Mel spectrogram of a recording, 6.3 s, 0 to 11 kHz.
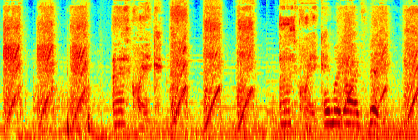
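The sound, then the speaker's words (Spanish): A Japanese earthquake and tsunami alert alarm, as it sounded live for a Japanese YouTuber during a livestream after a magnitude 7.6 earthquake in northern Japan, sounds in rapid, repeating harsh bursts, each with sweeping, warbling tones, loud and insistent throughout. “Esto que van a escuchar es como le ha sonado en directo esa alerta a un youtuber japonés mientras hacía un directo.”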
